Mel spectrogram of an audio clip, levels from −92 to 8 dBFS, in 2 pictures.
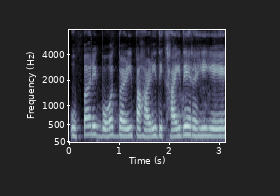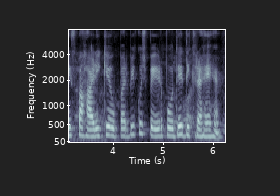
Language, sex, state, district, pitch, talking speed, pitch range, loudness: Hindi, female, Bihar, Bhagalpur, 205 Hz, 180 wpm, 195-220 Hz, -19 LUFS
